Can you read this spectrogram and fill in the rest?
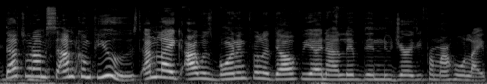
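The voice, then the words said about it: Southern country accent with a twang. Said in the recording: “they like think that I'm like country. Like they say that I have like a country accent ... you got a twang”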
